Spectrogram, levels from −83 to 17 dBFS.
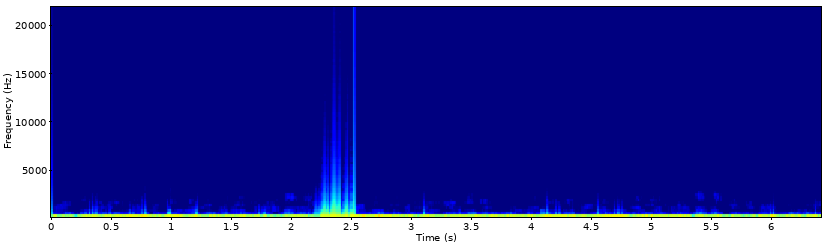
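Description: At 0.49 s there is damaged data in the compressed stream. The decoder misreads a corrupted frame, loses sync and hunts for the next header. A brief glitch results.

From 2.18 to 2.52 s the sound turns into a rigid metallic buzz near 188 Hz. This is robotic sound from repeated short buffers, the likely cause being late audio filled by looping a slice of about 5 ms. Most of that stretch is repeats, and the real sound in between is skipped.

The same stream damage returns at 2.98 s and again at 5.11 s. Each is a short blip as the decoder loses and regains sync.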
